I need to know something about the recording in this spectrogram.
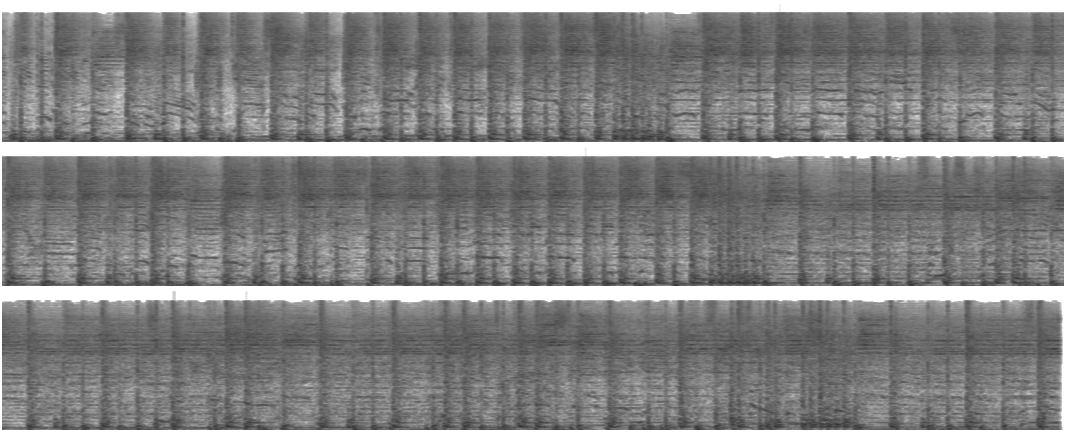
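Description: Acoustic rock drum kit played hard to a fast, driving beat, with kick drum, snare and crashing cymbals, over the recorded pop-punk song it is covering. The snare is close-miked and sits too far forward in the mix.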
